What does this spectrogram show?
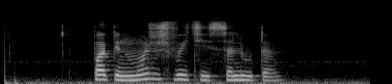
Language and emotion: Russian, neutral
